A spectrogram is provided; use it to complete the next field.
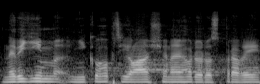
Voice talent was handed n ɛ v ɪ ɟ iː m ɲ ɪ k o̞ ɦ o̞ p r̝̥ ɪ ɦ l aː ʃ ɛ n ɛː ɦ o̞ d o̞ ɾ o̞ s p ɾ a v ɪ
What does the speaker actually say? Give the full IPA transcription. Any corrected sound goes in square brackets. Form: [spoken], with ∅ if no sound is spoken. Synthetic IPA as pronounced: n ɛ v ɪ ɟ iː m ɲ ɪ k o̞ ɦ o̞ p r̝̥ ɪ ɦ l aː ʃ ɛ n ɛː ɦ o̞ d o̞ ɾ o̞ s p ɾ a v ɪ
